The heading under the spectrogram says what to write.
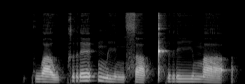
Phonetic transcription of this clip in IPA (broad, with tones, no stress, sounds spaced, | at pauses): k w a˨˩ w k r e˦˥ ʔ m i˨˩ n s a˨˩ p̚ kʰ r iː˧ m a˨˩ ʔ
